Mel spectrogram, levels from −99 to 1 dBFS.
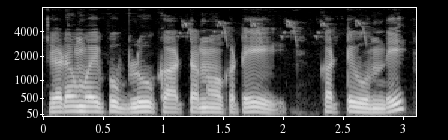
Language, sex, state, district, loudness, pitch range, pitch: Telugu, male, Telangana, Mahabubabad, -16 LUFS, 115-130 Hz, 125 Hz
